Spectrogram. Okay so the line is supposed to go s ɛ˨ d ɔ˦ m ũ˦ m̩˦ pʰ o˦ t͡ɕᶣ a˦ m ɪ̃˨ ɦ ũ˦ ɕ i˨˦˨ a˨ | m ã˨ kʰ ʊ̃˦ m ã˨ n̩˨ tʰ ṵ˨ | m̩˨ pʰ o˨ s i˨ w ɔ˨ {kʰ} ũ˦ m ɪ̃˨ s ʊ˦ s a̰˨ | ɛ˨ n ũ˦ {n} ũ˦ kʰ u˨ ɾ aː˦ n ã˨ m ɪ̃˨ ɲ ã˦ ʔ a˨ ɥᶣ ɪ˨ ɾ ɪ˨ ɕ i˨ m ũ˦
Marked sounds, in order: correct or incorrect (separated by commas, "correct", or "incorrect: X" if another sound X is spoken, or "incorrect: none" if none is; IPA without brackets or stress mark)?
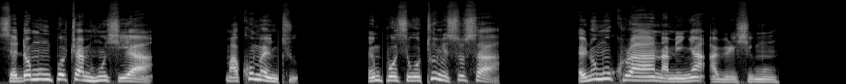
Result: incorrect: tʰ, incorrect: m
